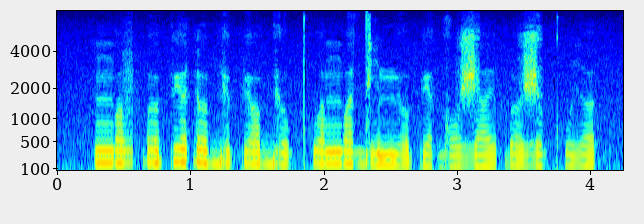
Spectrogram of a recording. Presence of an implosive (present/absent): present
